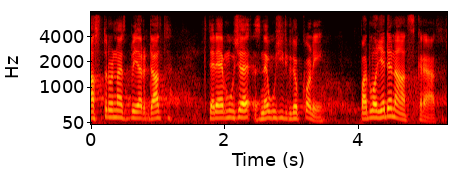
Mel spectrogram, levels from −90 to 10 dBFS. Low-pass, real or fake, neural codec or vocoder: 7.2 kHz; fake; codec, 16 kHz, 2 kbps, X-Codec, HuBERT features, trained on LibriSpeech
